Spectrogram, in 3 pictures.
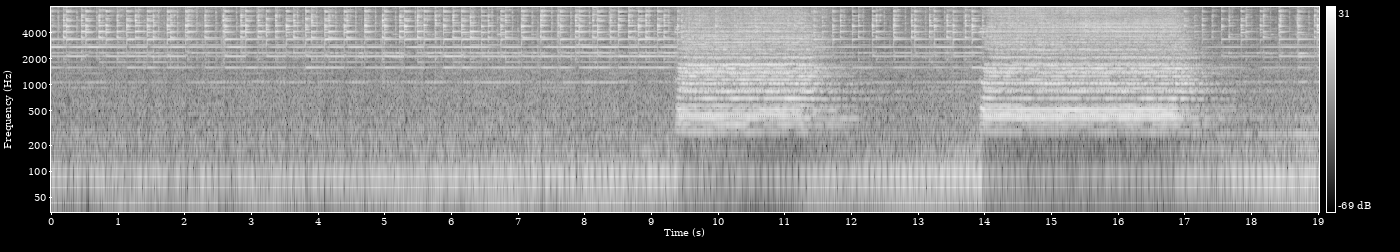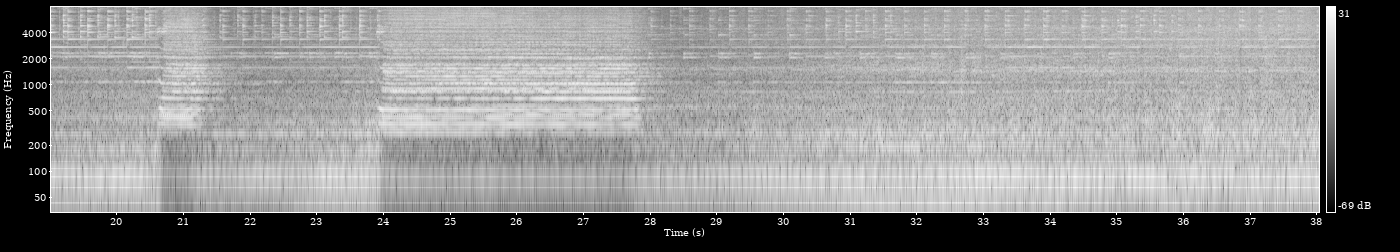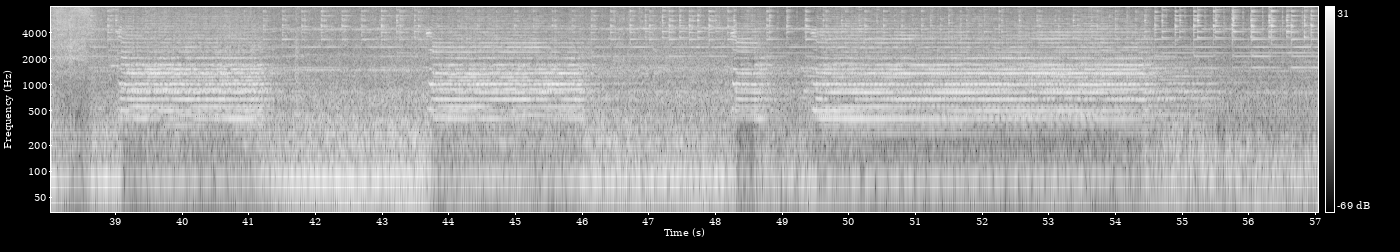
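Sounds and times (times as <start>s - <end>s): crossing bells ringing: 0.0s - 57.0s
diesel locomotive engine rumble: 0.0s - 57.0s
locomotive horn blasts: 9.4s - 12.0s, 13.9s - 17.4s, 20.6s - 21.6s, 23.9s - 28.2s, 39.0s - 41.4s, 43.7s - 46.2s, 48.2s - 55.2s.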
